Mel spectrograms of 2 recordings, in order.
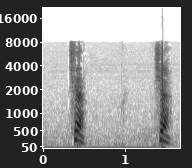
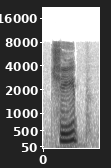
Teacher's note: the 30 group which is called as affricates now if you combine a brief stopping of the airstream with an obstructed released which causes some friction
